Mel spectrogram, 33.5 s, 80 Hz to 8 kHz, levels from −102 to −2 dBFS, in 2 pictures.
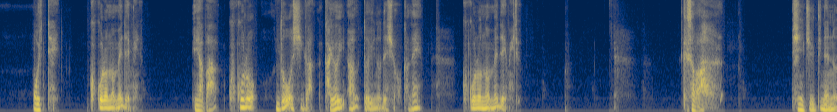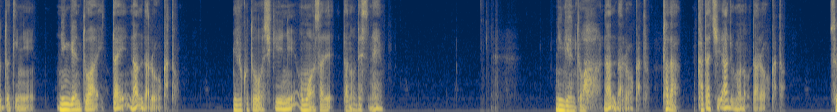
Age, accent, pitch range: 60-79, native, 115-140 Hz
